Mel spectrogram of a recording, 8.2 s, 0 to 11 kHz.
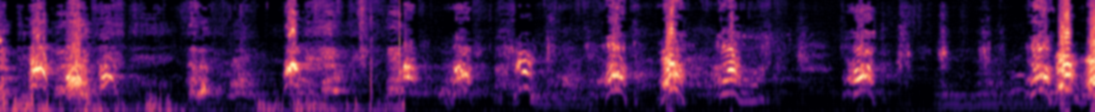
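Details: Working-type Kuvasz puppies, two females aged twelve weeks, barking on their first street walk on 28 April 2017. Short, high barks repeat roughly every half second, first over a low rumbling noise, then more clearly, with a few whiny tones between.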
